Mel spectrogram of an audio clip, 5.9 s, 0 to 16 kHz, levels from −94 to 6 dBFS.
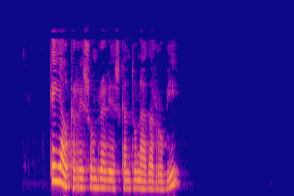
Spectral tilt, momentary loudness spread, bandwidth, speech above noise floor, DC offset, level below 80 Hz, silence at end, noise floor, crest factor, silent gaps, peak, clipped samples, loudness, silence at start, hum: -7 dB/octave; 11 LU; 9.2 kHz; 57 dB; under 0.1%; -74 dBFS; 2.3 s; -77 dBFS; 22 dB; none; -2 dBFS; under 0.1%; -21 LUFS; 1 s; none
